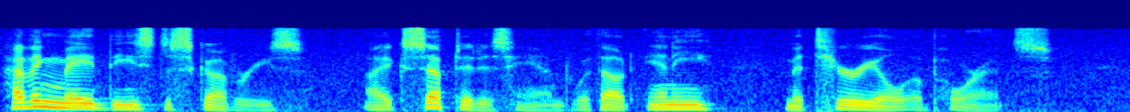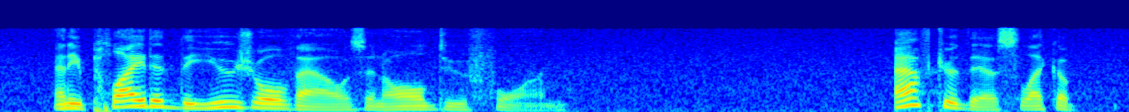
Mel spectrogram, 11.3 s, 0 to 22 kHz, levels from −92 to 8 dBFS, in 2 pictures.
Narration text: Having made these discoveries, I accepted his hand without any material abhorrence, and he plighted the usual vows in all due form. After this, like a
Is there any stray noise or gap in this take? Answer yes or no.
no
